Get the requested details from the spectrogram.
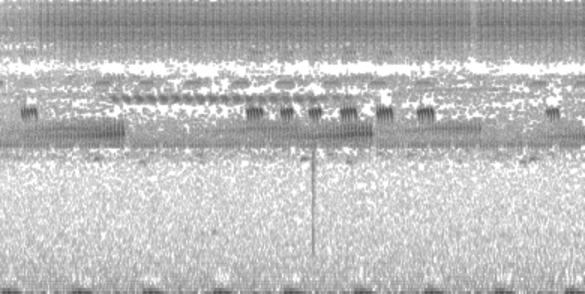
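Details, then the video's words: Cricket on a summer night giving scattered short pulsed chirps, irregular at first then closer together, over a loud continuous high-pitched insect chorus. "Chant d'un grillon dans une nuit d'été / Singing a cricket in a summer night"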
